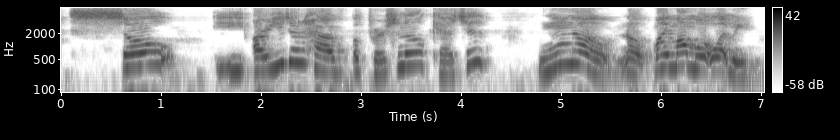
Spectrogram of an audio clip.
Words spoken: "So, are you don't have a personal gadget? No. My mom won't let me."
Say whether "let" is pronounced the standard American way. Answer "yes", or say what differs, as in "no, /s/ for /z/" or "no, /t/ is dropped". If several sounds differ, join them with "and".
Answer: yes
